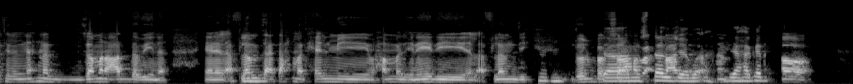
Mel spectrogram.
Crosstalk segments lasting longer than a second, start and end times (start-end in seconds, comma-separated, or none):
5.7-7.8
